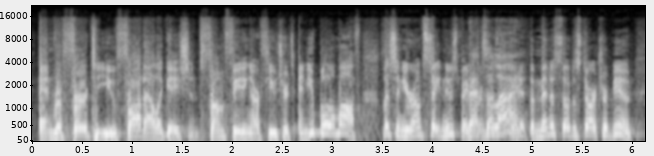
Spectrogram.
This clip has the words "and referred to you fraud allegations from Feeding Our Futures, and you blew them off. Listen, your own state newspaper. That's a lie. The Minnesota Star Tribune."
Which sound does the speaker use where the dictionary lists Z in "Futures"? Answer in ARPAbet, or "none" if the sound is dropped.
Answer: Z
